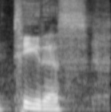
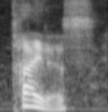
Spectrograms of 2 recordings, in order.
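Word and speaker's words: Tidus: Yeah, that that is Titus as everybody called him before that game came in and said, actually, it's supposed to be pronounced Tetus this entire time.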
